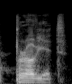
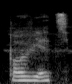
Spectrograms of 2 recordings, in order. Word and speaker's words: Powiedz: Kinia Proviet. J'ai bien prononcé. Poviet.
